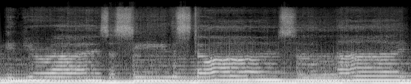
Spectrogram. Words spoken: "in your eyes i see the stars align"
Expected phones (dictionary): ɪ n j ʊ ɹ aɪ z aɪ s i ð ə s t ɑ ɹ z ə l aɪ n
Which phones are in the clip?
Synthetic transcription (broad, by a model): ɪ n j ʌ ɹ aɪ z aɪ s i ð ə s t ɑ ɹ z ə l aɪ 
